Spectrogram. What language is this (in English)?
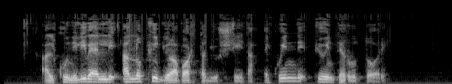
Italian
